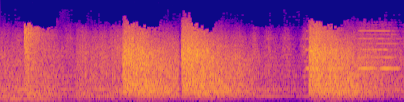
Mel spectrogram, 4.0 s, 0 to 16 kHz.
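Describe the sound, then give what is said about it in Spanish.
Four loud gunshots in a shootout from a 1960 Western film, fired at uneven intervals, each a sharp crack followed by a long fading tail. “O'Reilly dispara desde el tejado. Luis entra en otra casa y la atraviesa disparando.”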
